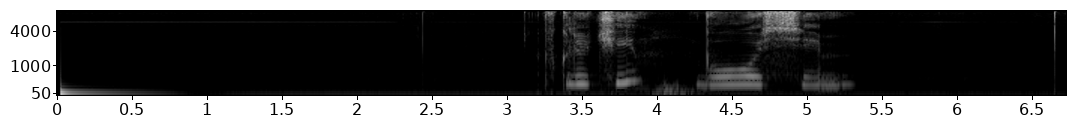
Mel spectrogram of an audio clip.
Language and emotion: Russian, sad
